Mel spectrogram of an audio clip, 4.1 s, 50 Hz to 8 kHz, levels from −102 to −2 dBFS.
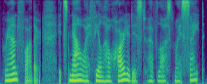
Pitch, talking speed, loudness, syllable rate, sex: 175 Hz, 205 wpm, -21 LUFS, 4.3 syllables/s, female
